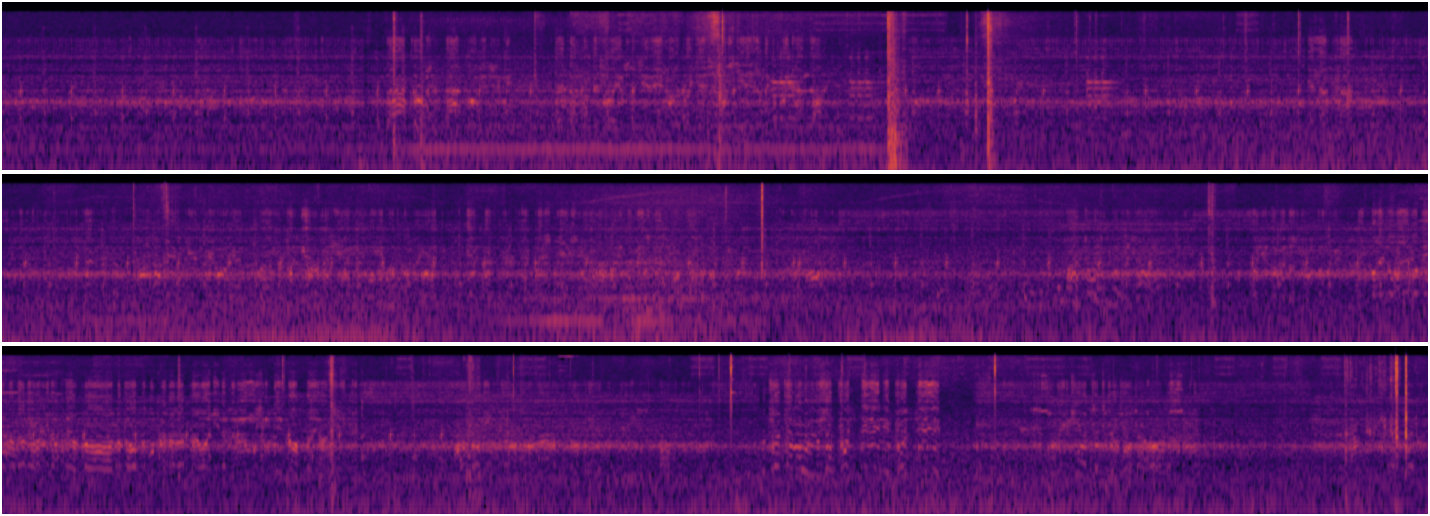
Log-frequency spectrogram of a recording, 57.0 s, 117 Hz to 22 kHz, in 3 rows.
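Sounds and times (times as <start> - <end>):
light ticking: 0.0 - 11.2, 12.2 - 40.6, 41.2 - 51.7
vehicle engine and tyre rumble: 0.0 - 57.0.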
